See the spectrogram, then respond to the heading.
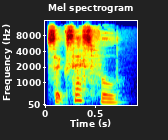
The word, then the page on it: successful: British English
